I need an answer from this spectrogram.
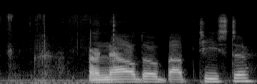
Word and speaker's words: Arnaldo Baptista: Arnaldo Baptista is that how you pronounce his name that's it Nana was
